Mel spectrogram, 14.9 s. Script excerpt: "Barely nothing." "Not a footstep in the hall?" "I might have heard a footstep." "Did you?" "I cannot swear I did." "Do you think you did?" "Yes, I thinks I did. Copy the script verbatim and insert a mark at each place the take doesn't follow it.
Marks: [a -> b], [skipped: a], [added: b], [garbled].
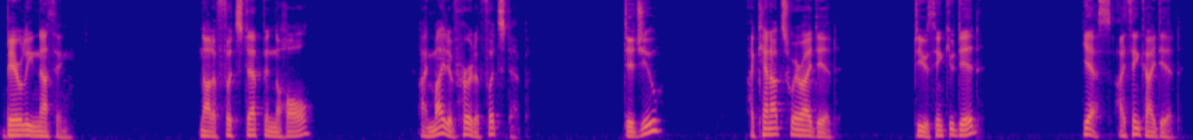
"Barely nothing." "Not a footstep in the hall?" "I might have heard a footstep." "Did you?" "I cannot swear I did." "Do you think you did?" "Yes, I [thinks -> think] I did.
